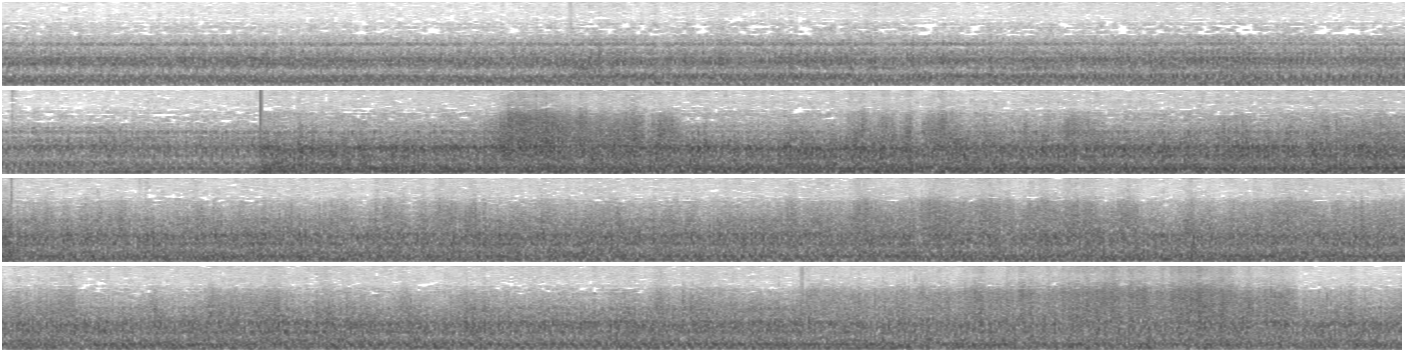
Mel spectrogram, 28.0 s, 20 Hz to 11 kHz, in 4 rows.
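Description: KTM 790 Adventure's parallel-twin engine idling steadily, then about eight seconds in pulling away and running under load, with tyre and gravel noise; it is loudest for several seconds after setting off, then settles to a steady ride.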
